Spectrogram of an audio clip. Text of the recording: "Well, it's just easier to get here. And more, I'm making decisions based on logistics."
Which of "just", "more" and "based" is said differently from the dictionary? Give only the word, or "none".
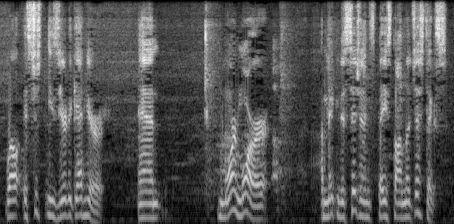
none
